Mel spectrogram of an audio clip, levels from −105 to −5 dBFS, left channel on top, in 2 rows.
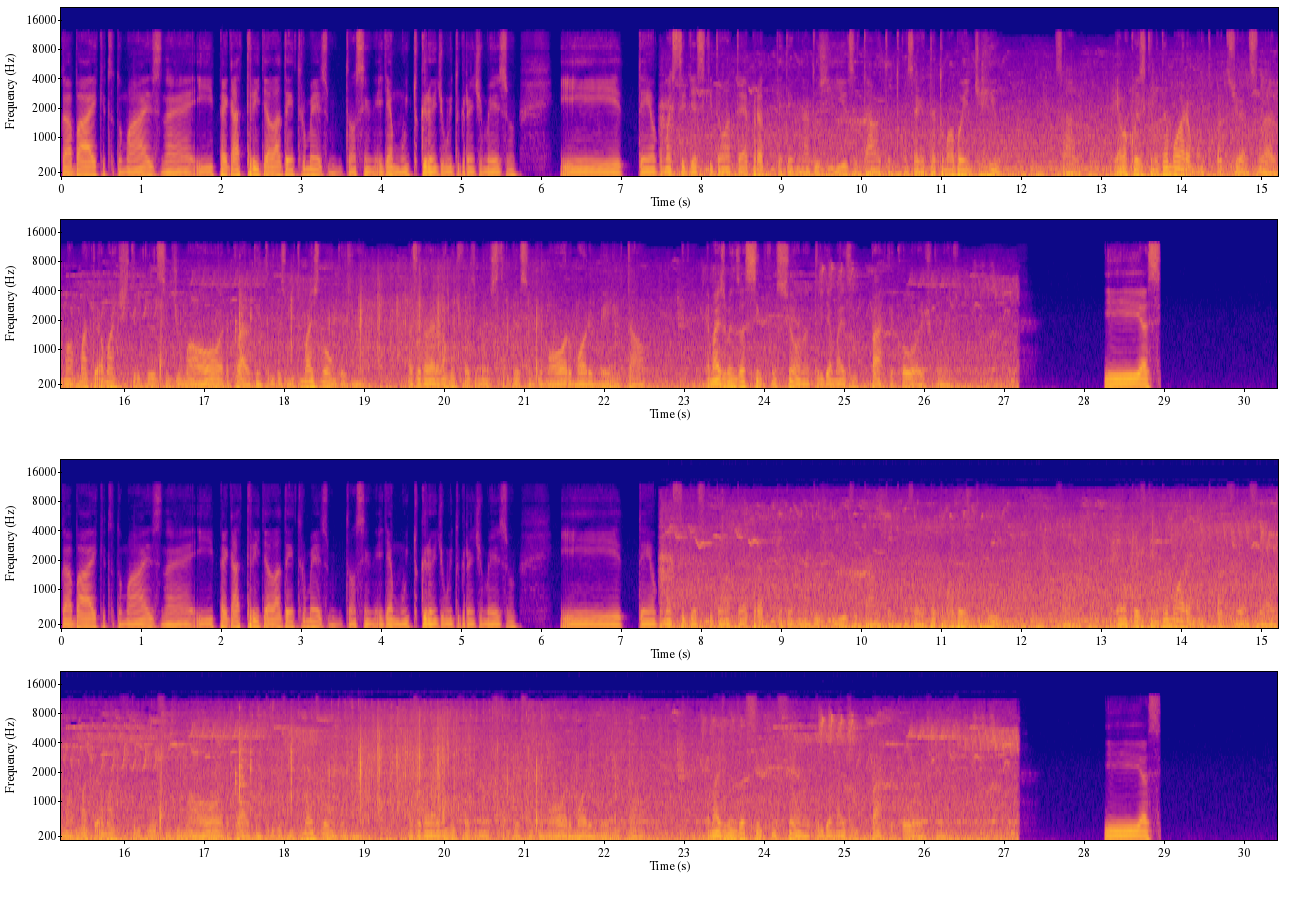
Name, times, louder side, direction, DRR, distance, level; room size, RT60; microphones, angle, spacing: voice 1, 0.0-11.8 12.4-12.8 13.2-22.5 23.3-26.5 28.2-29.0, left 1 dB, 60° left, 1.5 m, -29 dB
sound 1, 7.5-27.2, right 3 dB, 85° right, 1.1 m, -32 dB
open air
head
